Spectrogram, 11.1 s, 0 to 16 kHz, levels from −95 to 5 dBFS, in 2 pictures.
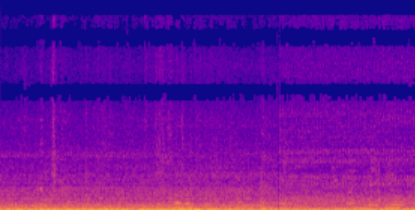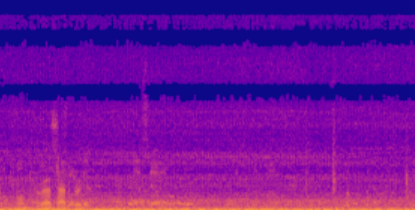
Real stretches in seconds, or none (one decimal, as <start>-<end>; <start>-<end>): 0.0-9.1; 10.0-11.1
